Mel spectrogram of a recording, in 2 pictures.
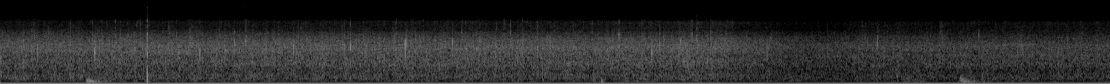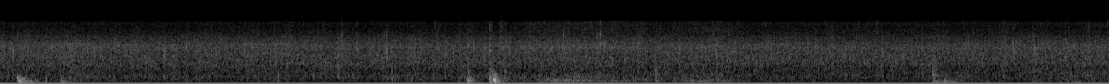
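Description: Steady rain falling on foliage and a muddy track, a constant hiss, with a few dull thumps, the loudest about two-thirds of the way through.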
